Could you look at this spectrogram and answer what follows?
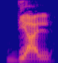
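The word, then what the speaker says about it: djalë: Boy, djal, djal. So the same rule we apply with the person pronoun I. Un, un. So do not pronounce the E.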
